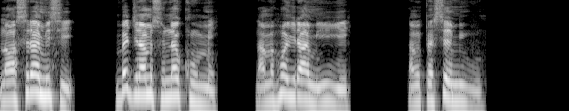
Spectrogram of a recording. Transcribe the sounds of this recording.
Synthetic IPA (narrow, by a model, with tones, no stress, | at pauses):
nã˨ɔ˨sɪ˦ɾɛ˦mĩ˦se˨˦ | be˦d͡ʑi˨nã˦mɪ̃˦sʊ˨nɛ̃˦kʰũ˨mːɪ̃˨ | nã˨mɪ̃˨ɦɔ̃˦ji˦ɾa˦˨mĩ˨˦i˦ji˨e˨ | nã˨mɪ̃˨pʰɛ˨sɛ˦˨mĩ˦wu˨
